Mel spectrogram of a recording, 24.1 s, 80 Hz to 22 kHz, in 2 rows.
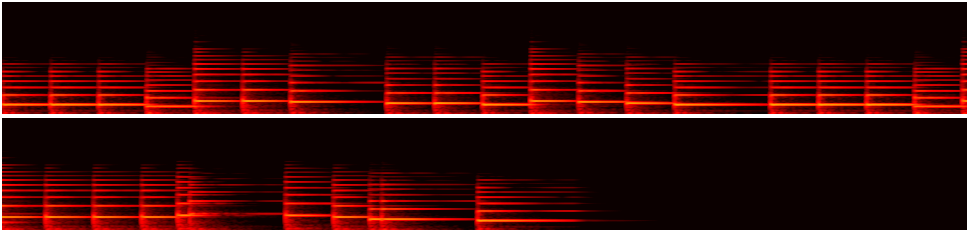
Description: Keyboard version
Free Sheet music for Keyboard (Melody and Chords)
4/4 (View more 4/4 Music)
Keyboard  (View more Easy Keyboard Music)
Classical (View more Classical Keyboard Music)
